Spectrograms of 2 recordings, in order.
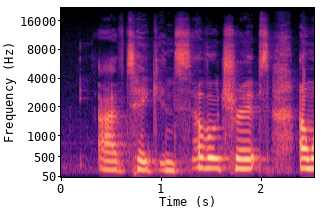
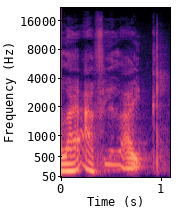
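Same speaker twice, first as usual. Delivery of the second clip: whispering; 3 semitones higher, 8 dB quieter than usual. Real, not acted. Whispered aside.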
